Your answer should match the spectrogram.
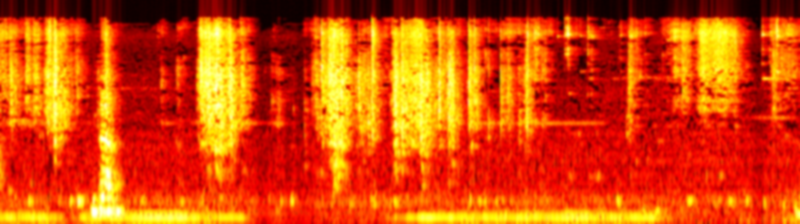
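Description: Paper pattern sheets rustling and sliding as they are handled, in a series of short bursts over a faint steady low hum.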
